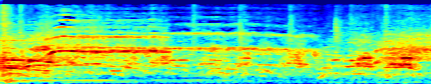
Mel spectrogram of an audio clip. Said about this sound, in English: Oh my God, she's going crazy. Screaming at the top of her lungs.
